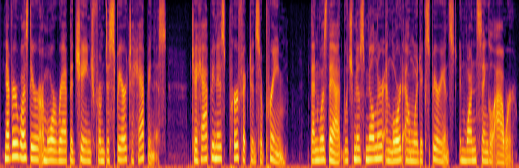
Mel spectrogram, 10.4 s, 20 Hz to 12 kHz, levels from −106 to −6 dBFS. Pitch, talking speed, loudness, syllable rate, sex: 200 Hz, 160 wpm, -18 LUFS, 5.4 syllables/s, female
